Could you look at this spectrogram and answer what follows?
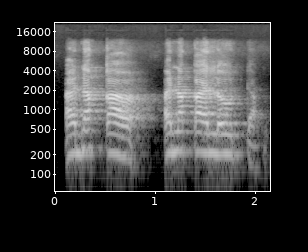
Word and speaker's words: anakalota: And he clarified that good night is anakalota. And I was saying it wrong.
